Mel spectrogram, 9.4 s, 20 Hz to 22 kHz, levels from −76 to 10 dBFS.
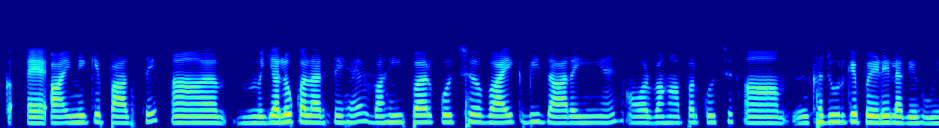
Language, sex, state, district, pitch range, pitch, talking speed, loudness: Hindi, female, Maharashtra, Nagpur, 195-215 Hz, 205 Hz, 180 wpm, -31 LUFS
